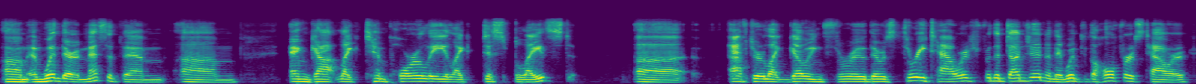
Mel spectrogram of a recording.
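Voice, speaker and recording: Man, medium pitch, casual storytelling chat, rambling, filler-heavy, muffled lo-fi sound. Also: steady tone, measured pace. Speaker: tabletop game master. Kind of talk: casual chat, recounting game sessions. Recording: dull, lo-fi sound.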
